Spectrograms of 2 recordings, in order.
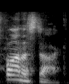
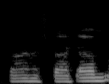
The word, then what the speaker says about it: Fahnestock: It's FAHRESTOCK. That's how you say it. FAHRESTOCK.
